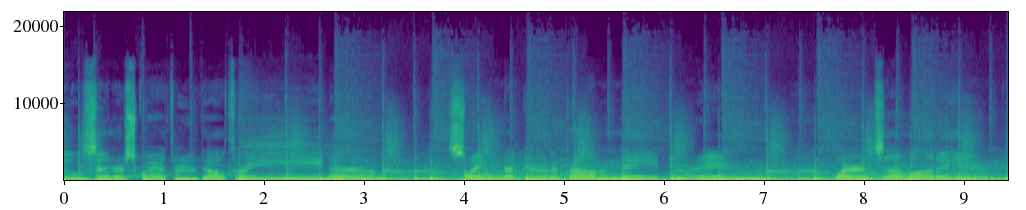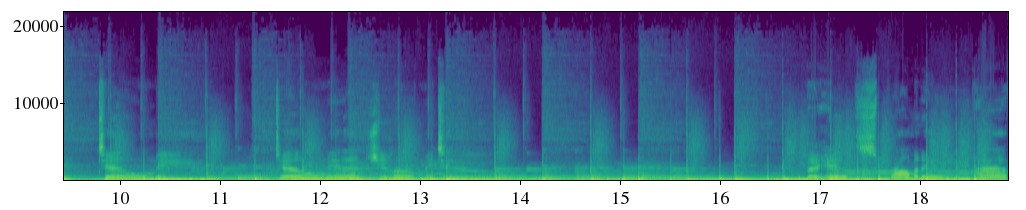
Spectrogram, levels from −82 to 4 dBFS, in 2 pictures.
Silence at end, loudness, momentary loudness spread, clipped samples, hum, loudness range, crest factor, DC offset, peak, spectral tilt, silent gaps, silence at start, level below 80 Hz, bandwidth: 0 s; -16 LUFS; 4 LU; under 0.1%; none; 1 LU; 14 dB; under 0.1%; 0 dBFS; -6 dB/octave; none; 0 s; -36 dBFS; 19 kHz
